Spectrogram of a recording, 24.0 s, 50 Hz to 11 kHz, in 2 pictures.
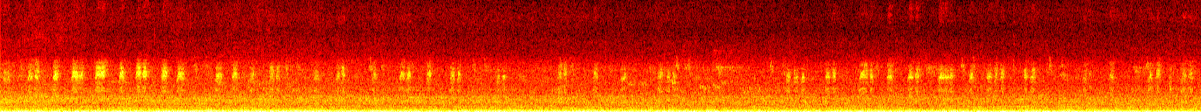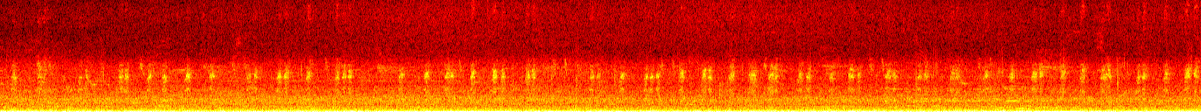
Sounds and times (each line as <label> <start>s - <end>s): traffic sound 0.0s - 2.7s
traffic sound 11.7s - 24.0s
